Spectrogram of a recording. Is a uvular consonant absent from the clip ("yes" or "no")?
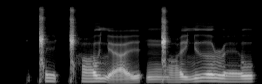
yes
